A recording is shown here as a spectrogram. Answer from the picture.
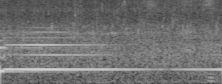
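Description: Soundtrack music: a flute-like wind instrument holds one long note, which fades a little and then swells again near the end.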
